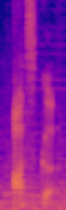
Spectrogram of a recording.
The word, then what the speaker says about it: Asuka: How do you pronounce her name? Asuka.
